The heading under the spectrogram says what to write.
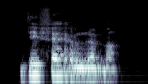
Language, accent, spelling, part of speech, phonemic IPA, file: French, Canada, déferlement, noun, /de.fɛʁ.lə.mɑ̃/, LL-Q150 (fra)-déferlement.wav
- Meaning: 1. surge 2. upsurge, surge, barrage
